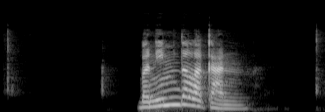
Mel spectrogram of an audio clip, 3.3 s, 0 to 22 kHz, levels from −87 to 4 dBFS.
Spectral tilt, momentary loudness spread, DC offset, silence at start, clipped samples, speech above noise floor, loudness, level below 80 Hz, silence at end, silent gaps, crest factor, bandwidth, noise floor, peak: -4.5 dB/octave; 10 LU; under 0.1%; 1.4 s; under 0.1%; over 69 dB; -20 LUFS; -68 dBFS; 0.8 s; none; 24 dB; 7.8 kHz; under -90 dBFS; -2 dBFS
